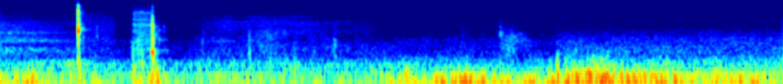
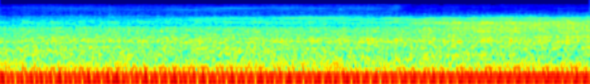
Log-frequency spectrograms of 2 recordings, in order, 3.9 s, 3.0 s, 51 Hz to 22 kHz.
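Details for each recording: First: 1994 Cummins P-pump diesel, timing too advanced and overfueled, one-crank cold start at 22 degrees without usual grid-heater wait: slow cranking then harsh loud catch into clattery uneven running; rough start, normally starts easy. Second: 1994 Cummins P-pump diesel with extra timing and fuel, idling warm after a 22-degree cold start: steady low even clatter, no knocks; cold it can't burn the fuel, but warm it runs fine.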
